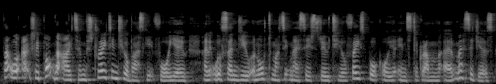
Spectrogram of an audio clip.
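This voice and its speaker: A woman presenting a live craft shopping show, chatty and upbeat, explaining things step by step, her voice a little croaky. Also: mid-range voice, expressive, fast talker, few pauses, darkish tone. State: slightly croaky voice.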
